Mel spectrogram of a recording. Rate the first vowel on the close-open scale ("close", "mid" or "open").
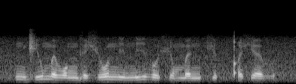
close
